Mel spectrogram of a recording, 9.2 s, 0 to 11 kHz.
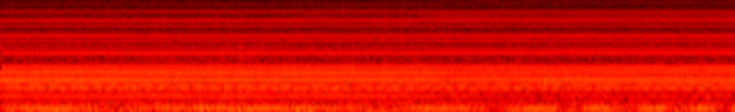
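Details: Desktop PC, power supply replaced 2–3 months earlier, noise began a month ago: loud, steady electrical buzz with a high whine, seemingly from the CPU area; stopping each fan changed nothing; boots but freezes; cause unknown.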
